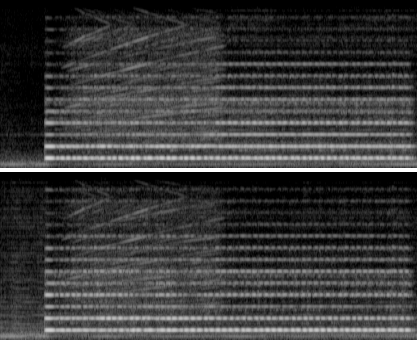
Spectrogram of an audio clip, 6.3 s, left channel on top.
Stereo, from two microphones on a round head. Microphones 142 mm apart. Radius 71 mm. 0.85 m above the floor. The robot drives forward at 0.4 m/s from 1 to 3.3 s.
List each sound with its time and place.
0.7 s a violin: 20° right (ahead or behind), 0.5 m; by 6.2 s 10° right (ahead or behind), 0.9 m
